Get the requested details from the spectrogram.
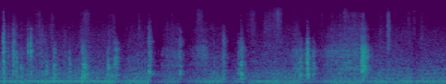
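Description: A hammer taps sharply on wood several times.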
